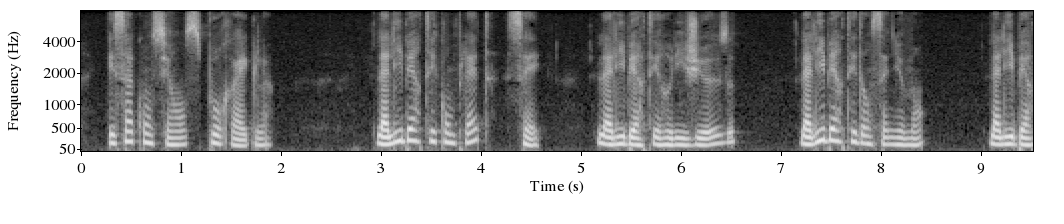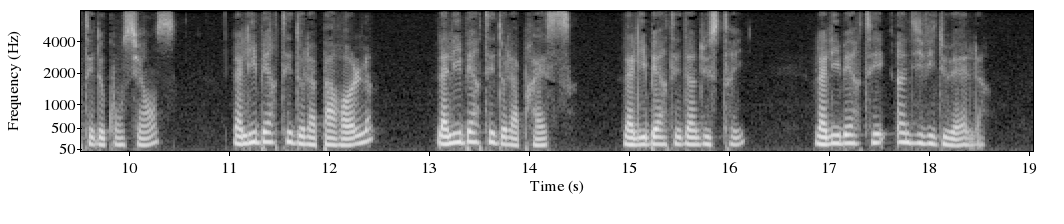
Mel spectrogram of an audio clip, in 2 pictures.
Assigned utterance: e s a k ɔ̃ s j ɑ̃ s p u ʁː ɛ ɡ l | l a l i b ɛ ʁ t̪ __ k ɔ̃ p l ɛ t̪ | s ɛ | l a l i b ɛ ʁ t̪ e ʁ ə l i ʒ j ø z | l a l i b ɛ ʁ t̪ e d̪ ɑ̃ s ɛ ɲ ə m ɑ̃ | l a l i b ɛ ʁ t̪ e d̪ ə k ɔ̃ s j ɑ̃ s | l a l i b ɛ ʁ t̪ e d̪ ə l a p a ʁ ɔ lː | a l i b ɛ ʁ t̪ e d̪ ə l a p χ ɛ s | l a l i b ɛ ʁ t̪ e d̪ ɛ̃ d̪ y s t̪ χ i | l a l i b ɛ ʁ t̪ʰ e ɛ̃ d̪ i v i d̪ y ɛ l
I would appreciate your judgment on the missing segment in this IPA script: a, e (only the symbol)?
e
